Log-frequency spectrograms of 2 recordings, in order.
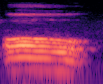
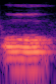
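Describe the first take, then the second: First: The vowel is held long. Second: The vowel is short.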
